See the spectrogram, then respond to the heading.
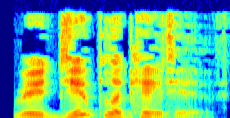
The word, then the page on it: reduplicative: British English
